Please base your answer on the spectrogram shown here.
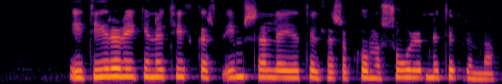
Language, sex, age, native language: Icelandic, female, 30-39, Icelandic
